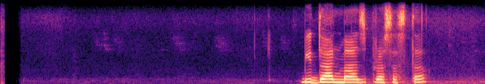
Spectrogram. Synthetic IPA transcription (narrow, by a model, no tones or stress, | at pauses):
bid̪wanmad͡zprʌsʌst̪ʰʌ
